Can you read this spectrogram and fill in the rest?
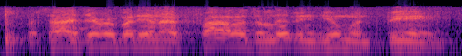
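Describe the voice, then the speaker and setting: An actor playing a skeptical, exasperated but protective police chief in an old radio thriller, speaking bluntly. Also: male voice, fairly high pitch, very fast, noisy background, close to an everyday voice. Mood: firm, exasperated. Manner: blunt, reasoning. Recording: dull old radio recording.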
